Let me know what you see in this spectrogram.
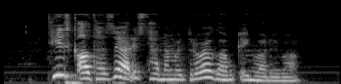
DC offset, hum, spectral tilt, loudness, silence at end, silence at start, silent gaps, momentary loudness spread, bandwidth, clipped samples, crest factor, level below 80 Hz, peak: under 0.1%; none; -5.5 dB/octave; -18 LUFS; 0.4 s; 0.5 s; none; 11 LU; 11.5 kHz; under 0.1%; 18 dB; -36 dBFS; 0 dBFS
